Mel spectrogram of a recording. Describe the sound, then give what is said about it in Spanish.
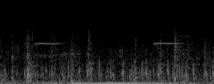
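Horses galloping in a rapid, rhythmic patter of hoofbeats over a rough, noisy background, fairly quiet and steady throughout, with a faint high whistle-like tone briefly appearing twice. “el galopar de unos caballos.”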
